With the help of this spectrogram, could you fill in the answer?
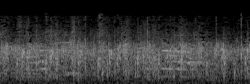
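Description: Steady audience applause fills the whole stretch, a dense, even patter of many hands clapping at moderate loudness with no pauses and no one speaking over it.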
